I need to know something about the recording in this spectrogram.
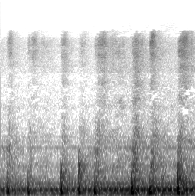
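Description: Whiteboard marker writing on a whiteboard: a run of light, irregular taps and short scratchy strokes of the felt tip as characters are written.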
